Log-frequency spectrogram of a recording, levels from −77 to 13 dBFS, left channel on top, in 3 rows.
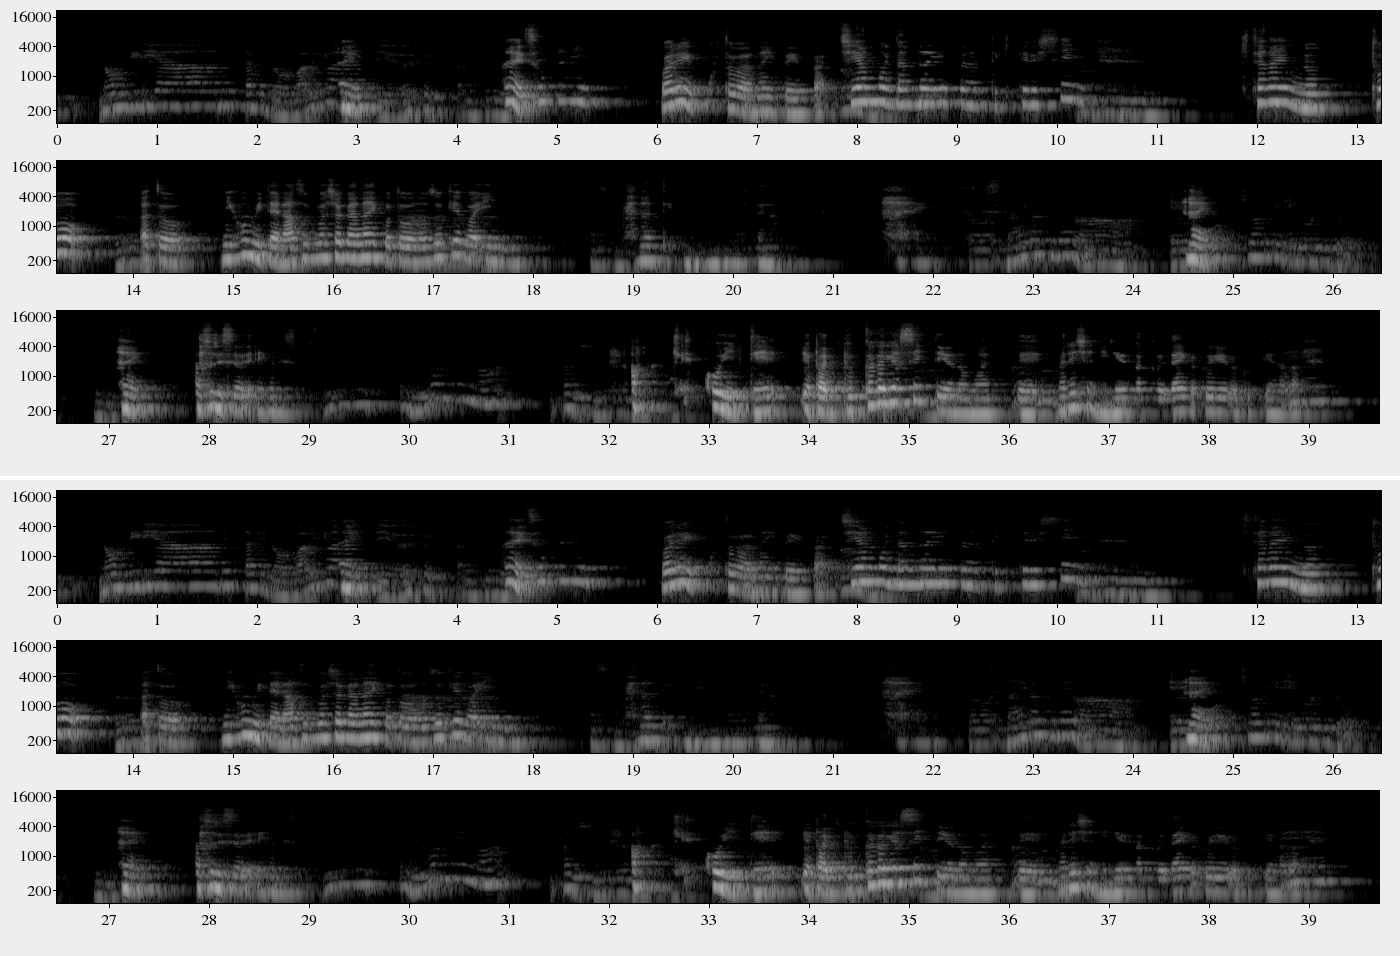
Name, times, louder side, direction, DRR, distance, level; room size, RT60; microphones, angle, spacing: voice 1, 0.0-4.6 6.8-7.1 7.8-8.3 10.2-11.1 13.8-14.2 16.7-17.6 18.6-20.4 22.0-24.0 24.4-26.3 26.8-27.1 28.6-28.8 29.1-31.0 31.4-32.4 33.9-34.1 34.4-35.4 36.0-36.8 38.7-39.2, right 1 dB, 10° right, 3 dB, 1.0 m, -47 dB
voice 2, 4.5-5.3 6.0-6.4 6.7-10.3 12.0-12.7 13.1-13.5 14.1-14.5 14.9-17.9 18.9-19.2 19.6-20.5 21.5-22.0 24.5-24.8 27.1-27.4 27.9-28.8 32.2-32.4 32.6-38.9, left 2 dB, 85° left, 9 dB, 0.6 m, -31 dB
9.8 x 3.7 x 4.1 m, 0.87 s
head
